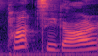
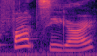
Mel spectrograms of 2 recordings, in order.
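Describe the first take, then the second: First: The word begins with a p sound. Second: The word begins with an f sound. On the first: "even if it's pronounced like pa" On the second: "the alternate pronunciation"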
